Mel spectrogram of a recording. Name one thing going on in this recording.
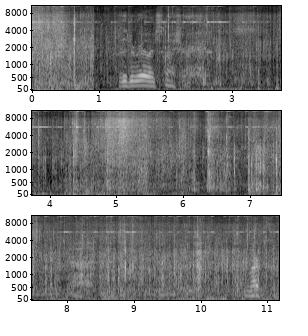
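A bicycle rattles and clanks over bumps.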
